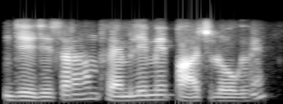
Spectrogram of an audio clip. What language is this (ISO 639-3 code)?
urd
